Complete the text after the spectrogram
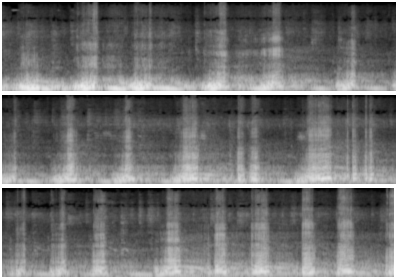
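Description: A car engine revs hard again and again in sharp bursts.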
